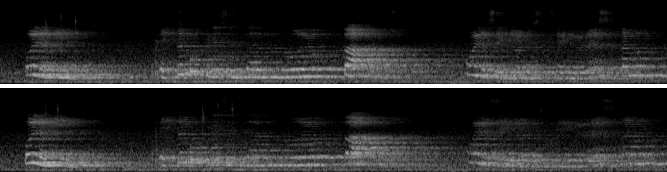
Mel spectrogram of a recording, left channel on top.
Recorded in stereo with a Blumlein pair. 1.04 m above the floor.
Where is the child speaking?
25° right, 1.1 m; by 6.5 s 60° left, 3.5 m.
